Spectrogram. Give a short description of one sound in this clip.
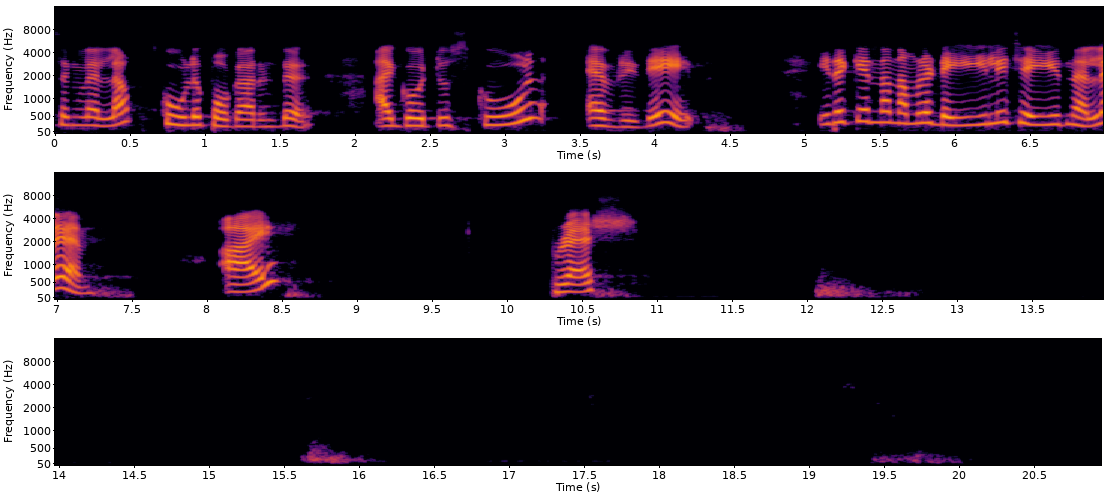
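A woman speaks slowly and clearly over an online call, pausing between phrases.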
